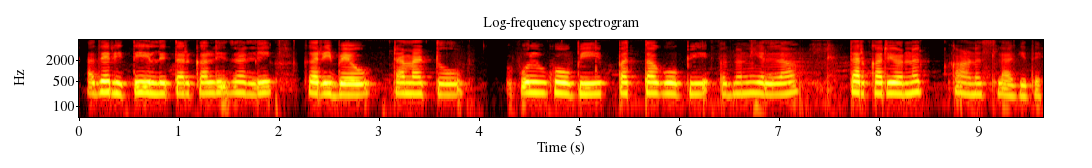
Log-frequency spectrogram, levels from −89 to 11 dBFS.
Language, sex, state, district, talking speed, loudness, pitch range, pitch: Kannada, female, Karnataka, Bidar, 85 wpm, -17 LUFS, 225-240 Hz, 235 Hz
